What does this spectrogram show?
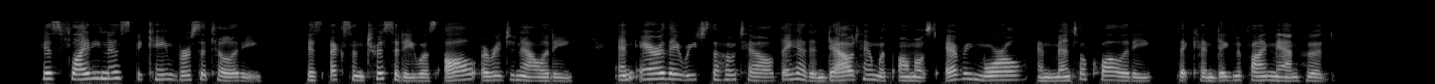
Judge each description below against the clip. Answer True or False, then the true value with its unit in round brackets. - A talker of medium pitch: False (200 Hz)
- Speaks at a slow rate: True (125 wpm)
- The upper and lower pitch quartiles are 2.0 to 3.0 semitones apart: False (4.8 semitones)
